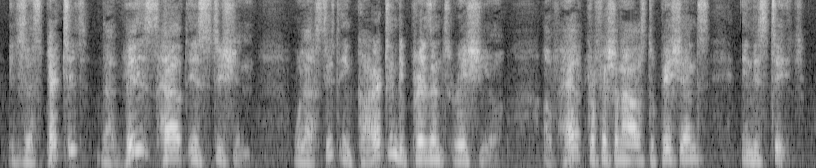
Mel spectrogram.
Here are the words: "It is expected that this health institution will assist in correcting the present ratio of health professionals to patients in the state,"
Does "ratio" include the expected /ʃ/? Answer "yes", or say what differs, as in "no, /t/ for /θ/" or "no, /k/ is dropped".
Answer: yes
